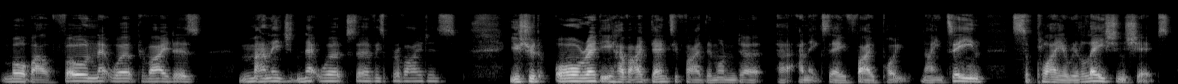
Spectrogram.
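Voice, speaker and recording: A man with a hoarse, croaky throat gives a direct instructional explainer as a compliance consultant, firing off checklist questions. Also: mid-range voice, darkish tone.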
